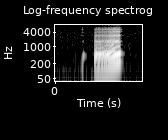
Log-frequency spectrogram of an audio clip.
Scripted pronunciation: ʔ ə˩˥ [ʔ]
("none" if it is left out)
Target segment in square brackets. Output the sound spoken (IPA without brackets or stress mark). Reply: none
